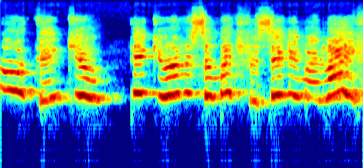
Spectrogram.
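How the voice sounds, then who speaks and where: Squeaky and extremely high, this put-on character voice moves at a medium tempo. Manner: grateful.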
